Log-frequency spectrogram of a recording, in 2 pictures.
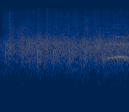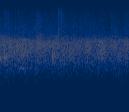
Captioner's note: audience applauds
